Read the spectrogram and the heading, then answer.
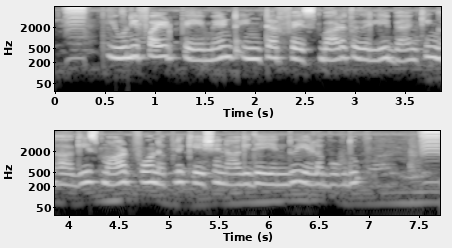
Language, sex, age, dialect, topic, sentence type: Kannada, female, 18-24, Mysore Kannada, banking, statement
